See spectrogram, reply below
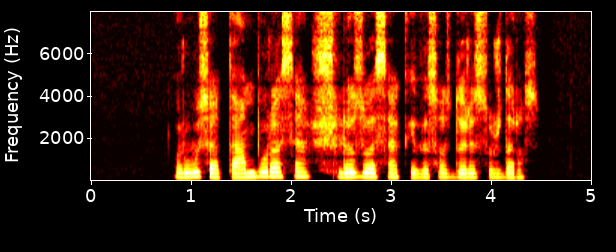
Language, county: Lithuanian, Kaunas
